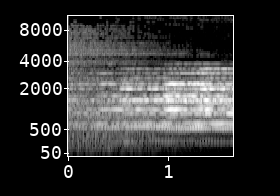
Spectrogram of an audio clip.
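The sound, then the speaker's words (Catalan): A church bell tolls with a sustained, resonant tone rich in overtones, holding steady and swelling slightly in loudness without a fresh strike. “Aquesta campana sembla que toqui l'enterro de les meves il·lusions.”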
